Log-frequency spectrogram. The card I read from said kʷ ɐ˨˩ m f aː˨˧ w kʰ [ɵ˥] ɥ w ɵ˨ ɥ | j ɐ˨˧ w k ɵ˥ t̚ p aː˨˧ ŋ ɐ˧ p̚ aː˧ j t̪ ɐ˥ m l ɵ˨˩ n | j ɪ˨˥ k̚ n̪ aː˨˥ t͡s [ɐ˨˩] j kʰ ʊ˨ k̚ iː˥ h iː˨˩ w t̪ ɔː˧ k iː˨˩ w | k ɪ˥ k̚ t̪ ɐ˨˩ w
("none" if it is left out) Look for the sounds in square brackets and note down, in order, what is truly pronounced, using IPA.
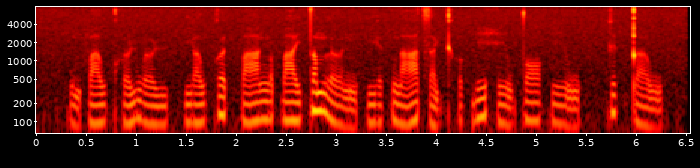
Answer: ɵ˨˥, ɐ˨˩

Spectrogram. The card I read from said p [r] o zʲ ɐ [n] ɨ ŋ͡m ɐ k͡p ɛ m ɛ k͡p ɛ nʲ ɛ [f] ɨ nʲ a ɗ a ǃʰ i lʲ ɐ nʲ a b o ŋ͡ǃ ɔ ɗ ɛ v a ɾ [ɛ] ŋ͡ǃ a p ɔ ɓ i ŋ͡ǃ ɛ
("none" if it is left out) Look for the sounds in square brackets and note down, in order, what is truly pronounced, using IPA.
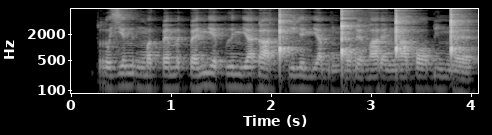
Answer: r, n, p, ɛ

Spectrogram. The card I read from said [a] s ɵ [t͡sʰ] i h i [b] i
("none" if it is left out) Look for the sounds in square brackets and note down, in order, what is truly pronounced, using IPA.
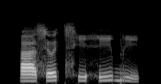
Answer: a, t͡sʰ, b

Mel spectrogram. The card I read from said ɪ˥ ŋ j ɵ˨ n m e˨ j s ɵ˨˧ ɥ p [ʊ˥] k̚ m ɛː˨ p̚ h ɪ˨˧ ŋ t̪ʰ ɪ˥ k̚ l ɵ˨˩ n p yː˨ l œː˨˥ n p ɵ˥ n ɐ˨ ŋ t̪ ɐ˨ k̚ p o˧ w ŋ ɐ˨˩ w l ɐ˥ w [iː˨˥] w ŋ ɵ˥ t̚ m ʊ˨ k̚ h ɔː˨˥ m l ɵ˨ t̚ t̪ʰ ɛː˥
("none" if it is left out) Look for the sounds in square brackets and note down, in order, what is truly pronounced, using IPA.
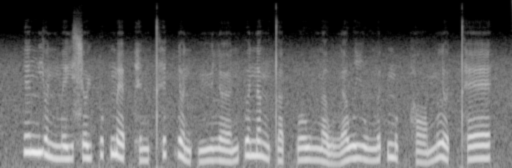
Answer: ʊ˥, iː˧

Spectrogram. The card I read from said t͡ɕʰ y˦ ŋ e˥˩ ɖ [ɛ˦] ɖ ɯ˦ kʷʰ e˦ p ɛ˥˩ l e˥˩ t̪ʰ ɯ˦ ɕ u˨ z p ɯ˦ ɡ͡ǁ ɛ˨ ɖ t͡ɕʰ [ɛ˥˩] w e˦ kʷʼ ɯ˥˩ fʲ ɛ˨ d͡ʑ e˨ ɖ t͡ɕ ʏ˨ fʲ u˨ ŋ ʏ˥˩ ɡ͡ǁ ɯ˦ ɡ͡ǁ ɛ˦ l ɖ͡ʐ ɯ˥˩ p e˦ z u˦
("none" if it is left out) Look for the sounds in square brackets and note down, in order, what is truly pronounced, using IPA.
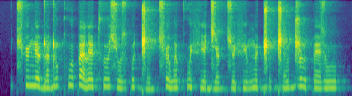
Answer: ɛ˨, ʏ˥˩

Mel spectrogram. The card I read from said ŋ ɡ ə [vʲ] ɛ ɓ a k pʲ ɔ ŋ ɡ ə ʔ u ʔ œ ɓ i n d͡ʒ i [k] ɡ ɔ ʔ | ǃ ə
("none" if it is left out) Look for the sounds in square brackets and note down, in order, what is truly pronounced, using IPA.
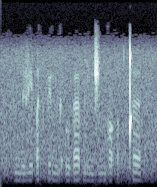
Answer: vʲ, ŋ

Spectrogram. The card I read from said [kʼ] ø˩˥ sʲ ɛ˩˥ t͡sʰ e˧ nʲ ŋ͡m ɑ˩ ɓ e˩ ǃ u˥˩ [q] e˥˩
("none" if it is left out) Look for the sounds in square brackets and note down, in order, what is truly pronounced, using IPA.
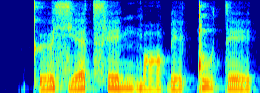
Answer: kʼ, t

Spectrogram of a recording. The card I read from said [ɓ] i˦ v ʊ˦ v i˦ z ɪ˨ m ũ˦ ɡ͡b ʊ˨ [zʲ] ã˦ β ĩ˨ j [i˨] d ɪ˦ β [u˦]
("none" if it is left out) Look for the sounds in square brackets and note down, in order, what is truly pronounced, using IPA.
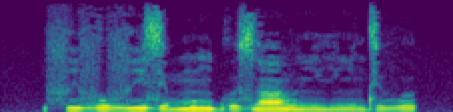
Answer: f, z, ĩ˨, ʊ˦

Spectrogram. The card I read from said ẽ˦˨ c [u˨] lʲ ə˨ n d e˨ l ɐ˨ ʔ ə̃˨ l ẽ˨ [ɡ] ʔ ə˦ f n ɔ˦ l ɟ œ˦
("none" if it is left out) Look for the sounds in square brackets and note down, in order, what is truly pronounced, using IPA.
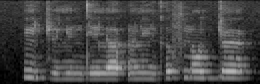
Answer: ʏ˨, ɡ

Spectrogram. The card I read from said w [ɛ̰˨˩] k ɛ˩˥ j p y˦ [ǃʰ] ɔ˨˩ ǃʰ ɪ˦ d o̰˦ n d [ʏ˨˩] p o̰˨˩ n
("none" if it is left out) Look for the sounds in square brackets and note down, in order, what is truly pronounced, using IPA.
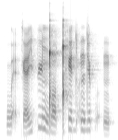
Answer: ɛ̰˨˩, ŋ͡ǃ, ʏ˦

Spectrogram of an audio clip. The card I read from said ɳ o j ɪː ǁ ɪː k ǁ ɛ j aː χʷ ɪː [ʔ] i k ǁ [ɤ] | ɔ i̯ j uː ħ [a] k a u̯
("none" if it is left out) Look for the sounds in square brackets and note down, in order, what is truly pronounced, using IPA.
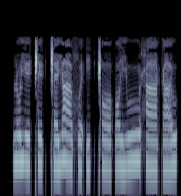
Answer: ʔ, ɔ, aː

